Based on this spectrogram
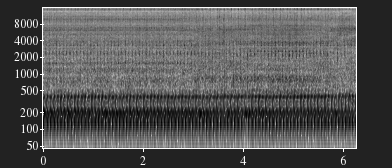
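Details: Alpha 110 single-cylinder moped engine rebuilt with new cylinder head, complete cylinder-piston group, timing chain, hydraulic tensioner and clutch assembly; at idle a sharp constant mechanical ticking knock about three to four per second; engine knock.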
